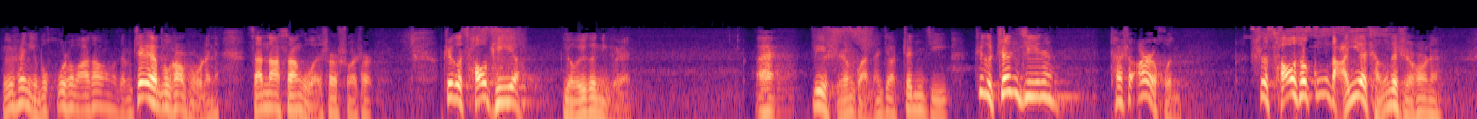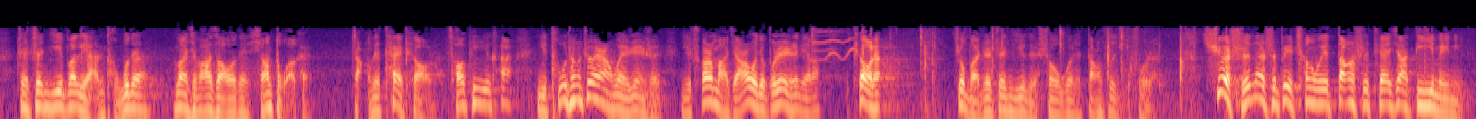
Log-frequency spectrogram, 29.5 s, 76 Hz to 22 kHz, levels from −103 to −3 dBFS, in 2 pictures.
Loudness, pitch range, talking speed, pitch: -21 LUFS, 105-170 Hz, 295 characters per minute, 125 Hz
